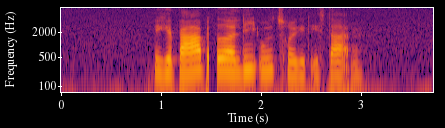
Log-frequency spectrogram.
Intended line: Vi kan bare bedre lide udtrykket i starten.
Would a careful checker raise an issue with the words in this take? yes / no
no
